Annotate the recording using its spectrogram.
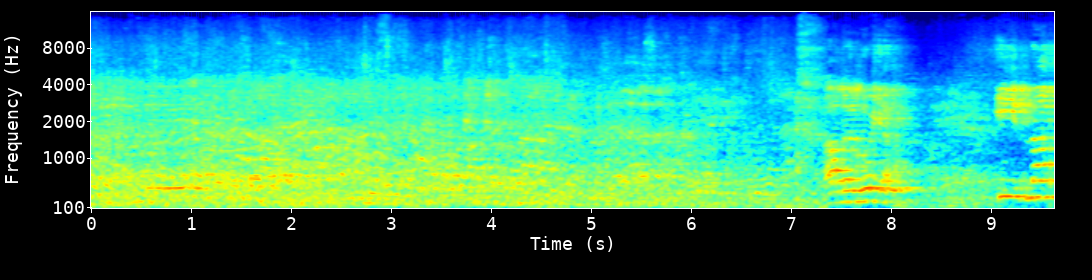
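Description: A man speaks with animation into a microphone, heard over loudspeakers in an echoing hall.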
